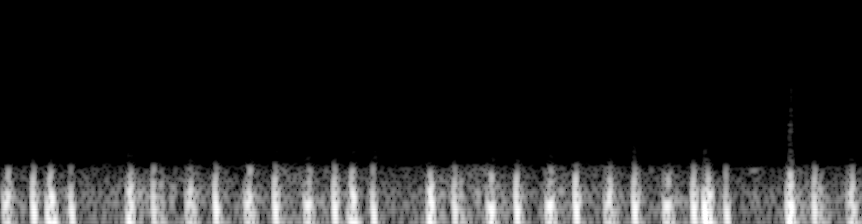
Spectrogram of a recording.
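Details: A male records his own heartbeat while lying on his bed: low, soft thumps with uneven spacing, occasional longer pauses and early beats, fitting skipped heartbeats with an irregular rhythm.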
